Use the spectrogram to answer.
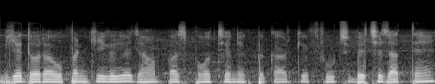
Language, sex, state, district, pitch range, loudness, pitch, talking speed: Hindi, male, Bihar, Darbhanga, 115-130 Hz, -15 LUFS, 120 Hz, 235 wpm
